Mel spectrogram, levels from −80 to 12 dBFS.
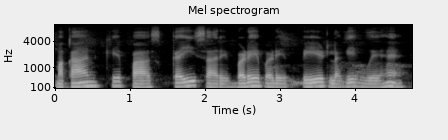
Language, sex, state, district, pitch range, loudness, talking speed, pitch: Hindi, male, Assam, Kamrup Metropolitan, 115-140 Hz, -20 LUFS, 140 wpm, 125 Hz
